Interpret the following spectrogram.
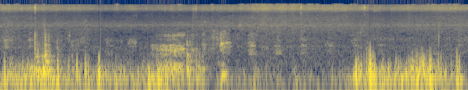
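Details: Labrador retriever puppies playing in a garden: low, throaty growls and grunting barks in quick bursts, easing off midway, then rising again toward the end.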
